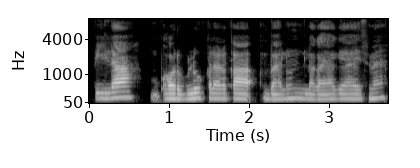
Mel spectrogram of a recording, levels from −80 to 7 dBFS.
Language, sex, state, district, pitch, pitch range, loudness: Hindi, male, Bihar, Patna, 135 Hz, 125-140 Hz, -19 LUFS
